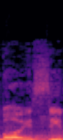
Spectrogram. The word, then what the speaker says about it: Boise: Lots to see in boy, but there is no C in Boy.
